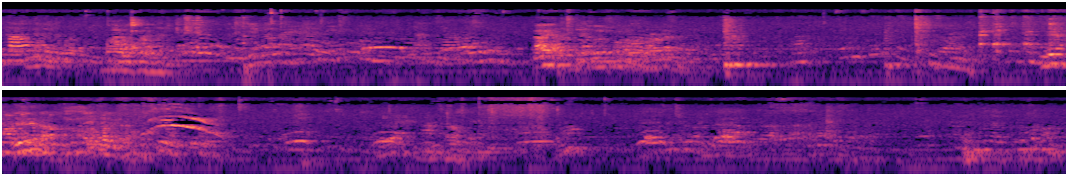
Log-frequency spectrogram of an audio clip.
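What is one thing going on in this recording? Several men and women talk and murmur close by.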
